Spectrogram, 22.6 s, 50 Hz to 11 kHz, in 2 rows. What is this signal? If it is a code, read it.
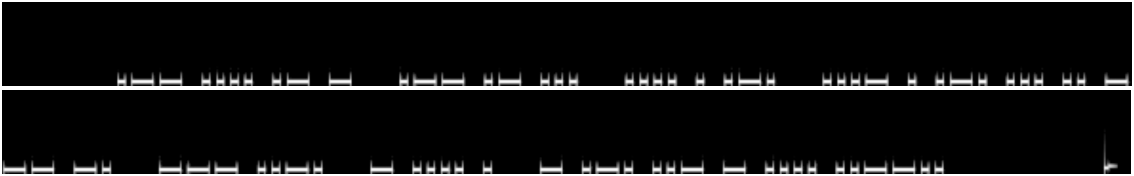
Morse code, heard as a keyed tone, about 17 wpm, 700 Hz. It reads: WHAT WAS HER VERSION OF THE TRUTH?
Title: Sentences from Top 1400 Words 17wpm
